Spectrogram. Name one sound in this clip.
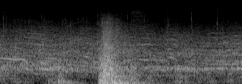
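A body thuds heavily onto a wrestling mat.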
